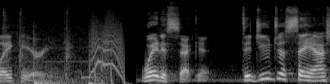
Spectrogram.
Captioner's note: record scratching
